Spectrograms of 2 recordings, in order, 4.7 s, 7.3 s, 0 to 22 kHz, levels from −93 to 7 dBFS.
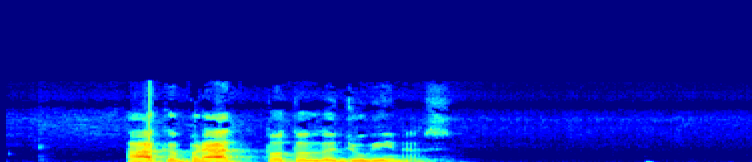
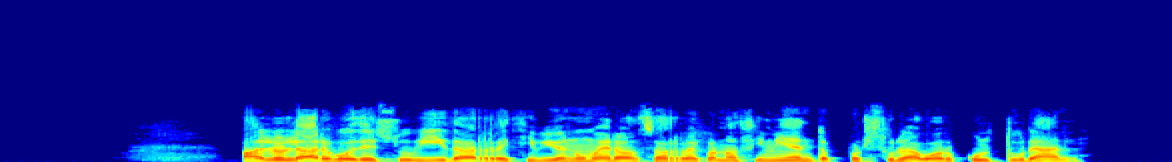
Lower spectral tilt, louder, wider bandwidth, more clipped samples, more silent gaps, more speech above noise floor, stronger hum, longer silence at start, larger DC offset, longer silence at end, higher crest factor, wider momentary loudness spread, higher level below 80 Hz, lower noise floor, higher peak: second, -5 dB/octave vs -6.5 dB/octave; second, -21 LUFS vs -15 LUFS; first, 11.5 kHz vs 7.2 kHz; neither; neither; second, 48 dB vs 75 dB; neither; second, 0.8 s vs 1.5 s; neither; first, 2 s vs 0.6 s; first, 24 dB vs 14 dB; first, 16 LU vs 6 LU; about the same, -60 dBFS vs -60 dBFS; second, -70 dBFS vs -89 dBFS; about the same, 0 dBFS vs -2 dBFS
